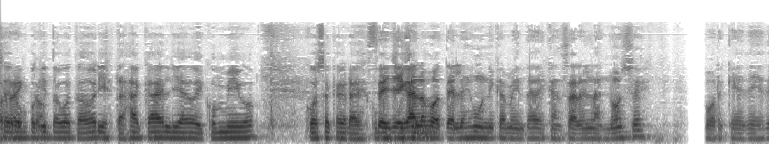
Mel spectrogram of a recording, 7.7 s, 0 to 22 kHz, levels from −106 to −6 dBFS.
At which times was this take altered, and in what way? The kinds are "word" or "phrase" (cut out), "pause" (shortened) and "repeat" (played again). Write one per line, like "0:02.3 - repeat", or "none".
none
